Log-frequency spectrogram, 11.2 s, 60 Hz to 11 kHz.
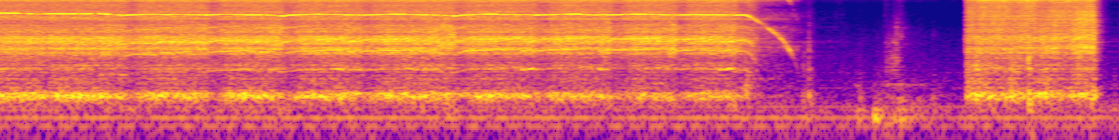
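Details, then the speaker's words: PFM crown preparation on the upper left canine: 330 tungsten carbide bur in a dental handpiece marking a 1 mm deep incisal depth cut, steady high-pitched whine for about seven seconds, winding down, then a brief restart. "I will take a 330 burr, tungsten carbide burr, and I will make a mark on the surface 1 millimeter deep."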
